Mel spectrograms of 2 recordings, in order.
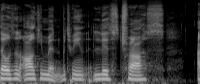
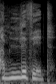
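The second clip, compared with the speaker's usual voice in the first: posh MP. Retold or imitated. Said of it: "video of that M P who was like".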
